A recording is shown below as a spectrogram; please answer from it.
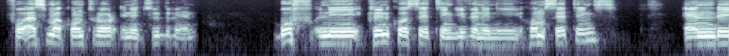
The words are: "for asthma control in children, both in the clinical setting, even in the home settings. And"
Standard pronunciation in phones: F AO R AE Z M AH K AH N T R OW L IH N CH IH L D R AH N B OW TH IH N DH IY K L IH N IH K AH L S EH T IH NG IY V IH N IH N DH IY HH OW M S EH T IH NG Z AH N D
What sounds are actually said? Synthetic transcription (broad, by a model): F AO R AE S M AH K AH N T R OW L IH N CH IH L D R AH N B OW TH IH N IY K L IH N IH K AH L S EH T IH NG IY V IH N IH N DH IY HH OW M S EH T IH NG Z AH N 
